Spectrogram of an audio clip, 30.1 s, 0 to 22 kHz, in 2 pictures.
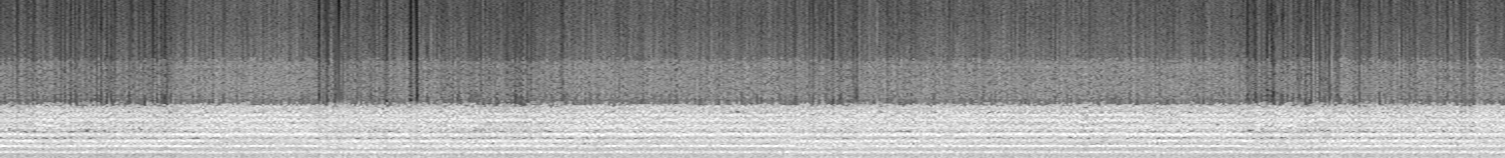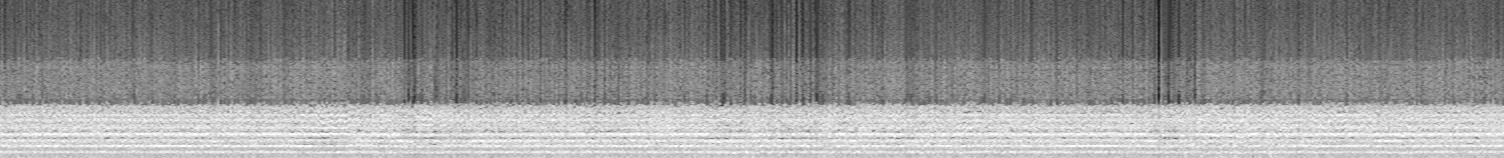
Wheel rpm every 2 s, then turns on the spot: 230, 230, 220, 230, 220, 230, 230, 230, 230, 220, 230, 230, 230, 230, 230.
none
